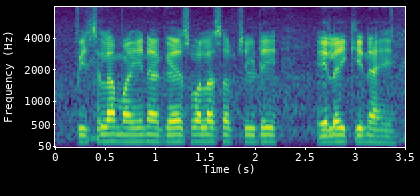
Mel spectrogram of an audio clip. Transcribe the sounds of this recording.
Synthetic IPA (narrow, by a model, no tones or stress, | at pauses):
pɪt͡ʃʰlaməɦiːnaɡɛsʋalasəbsiɖe | elaikinaɦi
